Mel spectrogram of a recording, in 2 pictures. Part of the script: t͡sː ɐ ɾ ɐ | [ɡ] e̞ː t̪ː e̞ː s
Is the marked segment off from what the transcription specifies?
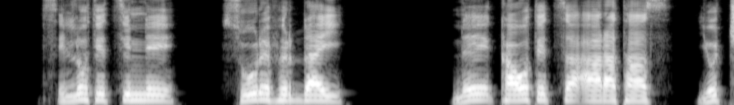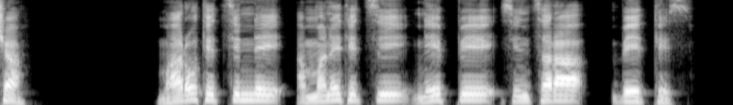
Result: yes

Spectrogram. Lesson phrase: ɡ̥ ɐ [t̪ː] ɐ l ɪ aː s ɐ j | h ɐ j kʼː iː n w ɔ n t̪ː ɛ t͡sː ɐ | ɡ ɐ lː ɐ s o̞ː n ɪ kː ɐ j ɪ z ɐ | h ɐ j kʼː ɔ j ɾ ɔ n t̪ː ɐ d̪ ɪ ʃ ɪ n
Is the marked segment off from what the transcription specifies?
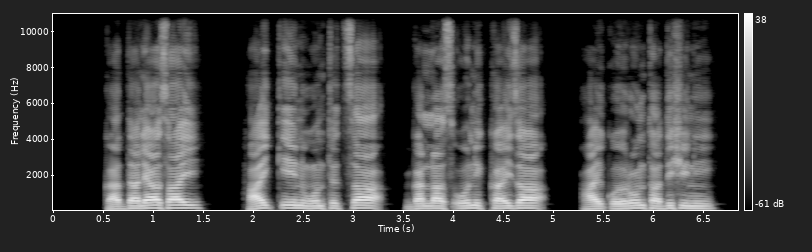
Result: yes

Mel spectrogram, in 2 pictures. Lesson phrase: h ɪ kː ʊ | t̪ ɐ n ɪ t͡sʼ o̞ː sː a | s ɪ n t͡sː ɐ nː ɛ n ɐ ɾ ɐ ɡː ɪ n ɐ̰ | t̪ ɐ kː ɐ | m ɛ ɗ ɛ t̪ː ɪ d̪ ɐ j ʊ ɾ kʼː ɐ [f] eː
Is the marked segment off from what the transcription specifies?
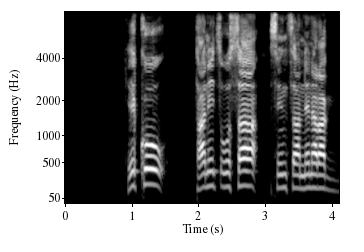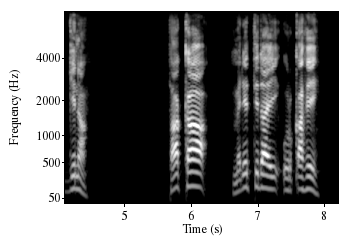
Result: no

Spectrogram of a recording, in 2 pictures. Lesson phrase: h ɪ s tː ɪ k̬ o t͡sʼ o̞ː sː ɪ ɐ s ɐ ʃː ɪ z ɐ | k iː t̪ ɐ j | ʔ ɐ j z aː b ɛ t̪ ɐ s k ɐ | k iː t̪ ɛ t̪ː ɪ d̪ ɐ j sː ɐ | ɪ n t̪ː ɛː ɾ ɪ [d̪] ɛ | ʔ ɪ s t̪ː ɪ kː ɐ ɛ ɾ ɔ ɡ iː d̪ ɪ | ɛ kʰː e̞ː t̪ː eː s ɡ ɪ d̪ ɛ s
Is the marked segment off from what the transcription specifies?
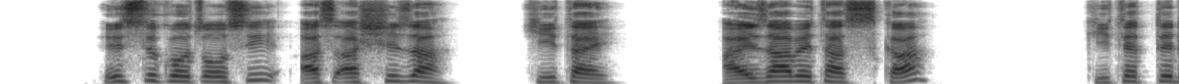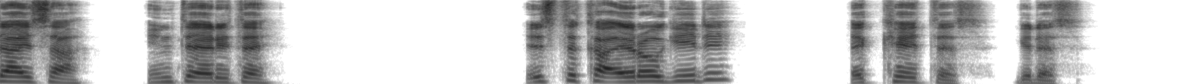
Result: yes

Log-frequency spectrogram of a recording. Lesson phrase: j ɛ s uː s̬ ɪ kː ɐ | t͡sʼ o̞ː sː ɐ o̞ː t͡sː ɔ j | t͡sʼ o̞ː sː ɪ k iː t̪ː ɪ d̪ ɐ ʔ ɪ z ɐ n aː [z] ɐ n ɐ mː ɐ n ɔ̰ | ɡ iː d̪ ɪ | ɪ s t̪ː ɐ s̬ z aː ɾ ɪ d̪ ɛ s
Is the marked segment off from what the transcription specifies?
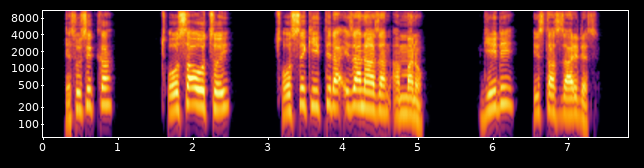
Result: no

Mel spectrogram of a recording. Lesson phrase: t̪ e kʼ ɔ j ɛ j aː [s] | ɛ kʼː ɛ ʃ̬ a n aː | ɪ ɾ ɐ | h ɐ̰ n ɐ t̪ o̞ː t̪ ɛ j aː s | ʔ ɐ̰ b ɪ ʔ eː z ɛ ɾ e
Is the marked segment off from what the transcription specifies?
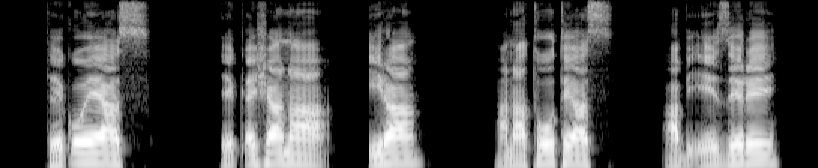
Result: no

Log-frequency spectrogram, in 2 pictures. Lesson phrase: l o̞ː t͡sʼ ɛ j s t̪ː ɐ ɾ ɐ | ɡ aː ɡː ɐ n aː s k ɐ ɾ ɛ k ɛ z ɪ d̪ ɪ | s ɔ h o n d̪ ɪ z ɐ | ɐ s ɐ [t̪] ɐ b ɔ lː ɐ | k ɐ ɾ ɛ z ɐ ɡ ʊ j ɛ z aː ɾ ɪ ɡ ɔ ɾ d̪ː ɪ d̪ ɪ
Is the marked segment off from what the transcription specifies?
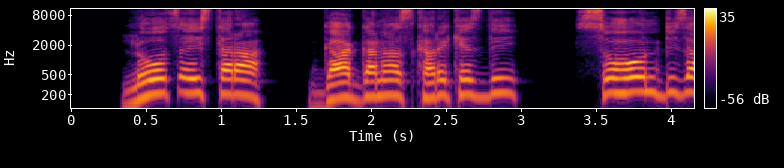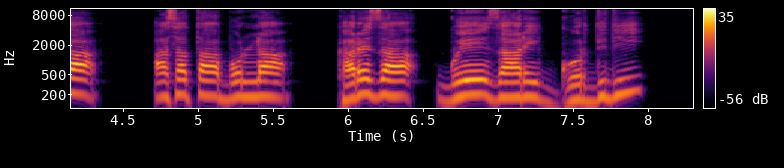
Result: no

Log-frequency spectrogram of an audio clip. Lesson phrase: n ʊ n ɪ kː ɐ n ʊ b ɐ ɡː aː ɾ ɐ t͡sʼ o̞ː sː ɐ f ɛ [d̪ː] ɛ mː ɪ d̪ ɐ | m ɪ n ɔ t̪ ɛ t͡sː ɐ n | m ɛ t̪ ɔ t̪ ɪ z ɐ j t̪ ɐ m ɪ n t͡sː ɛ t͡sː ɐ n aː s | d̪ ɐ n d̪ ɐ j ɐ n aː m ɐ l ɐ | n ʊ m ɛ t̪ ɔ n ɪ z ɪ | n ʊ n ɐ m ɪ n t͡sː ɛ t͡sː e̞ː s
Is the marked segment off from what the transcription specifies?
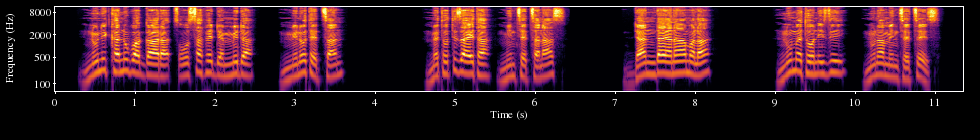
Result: yes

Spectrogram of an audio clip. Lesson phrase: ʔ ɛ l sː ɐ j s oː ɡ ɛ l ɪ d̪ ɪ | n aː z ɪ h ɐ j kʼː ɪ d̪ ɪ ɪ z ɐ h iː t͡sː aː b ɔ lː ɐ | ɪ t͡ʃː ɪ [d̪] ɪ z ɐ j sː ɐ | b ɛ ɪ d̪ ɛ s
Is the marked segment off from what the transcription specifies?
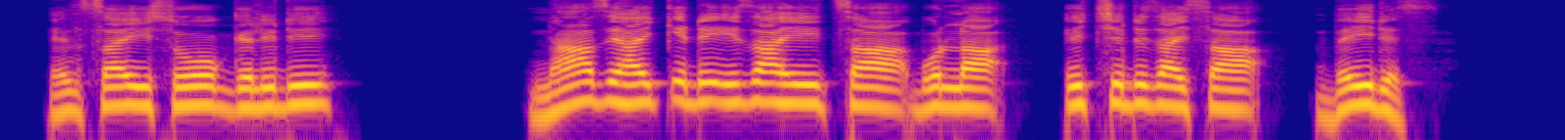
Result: no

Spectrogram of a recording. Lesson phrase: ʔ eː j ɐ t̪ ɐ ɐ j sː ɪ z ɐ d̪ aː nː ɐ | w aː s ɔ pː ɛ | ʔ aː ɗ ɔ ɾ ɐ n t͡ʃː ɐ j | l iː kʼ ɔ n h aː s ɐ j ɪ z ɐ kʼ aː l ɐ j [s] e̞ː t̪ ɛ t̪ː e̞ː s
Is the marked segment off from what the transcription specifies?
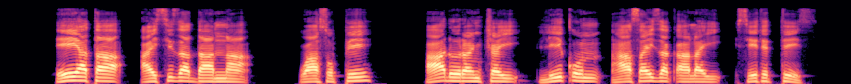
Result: no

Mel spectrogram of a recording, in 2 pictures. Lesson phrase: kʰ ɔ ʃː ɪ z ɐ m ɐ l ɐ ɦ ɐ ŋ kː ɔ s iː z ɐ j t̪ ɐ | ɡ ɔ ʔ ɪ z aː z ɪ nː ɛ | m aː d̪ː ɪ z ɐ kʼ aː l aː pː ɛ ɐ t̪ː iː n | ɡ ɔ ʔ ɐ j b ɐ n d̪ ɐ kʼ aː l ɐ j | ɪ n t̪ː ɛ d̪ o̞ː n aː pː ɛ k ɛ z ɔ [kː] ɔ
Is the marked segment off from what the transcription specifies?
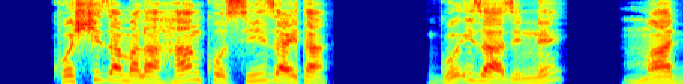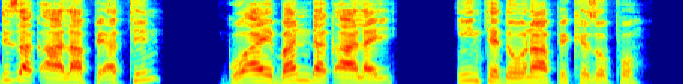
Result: yes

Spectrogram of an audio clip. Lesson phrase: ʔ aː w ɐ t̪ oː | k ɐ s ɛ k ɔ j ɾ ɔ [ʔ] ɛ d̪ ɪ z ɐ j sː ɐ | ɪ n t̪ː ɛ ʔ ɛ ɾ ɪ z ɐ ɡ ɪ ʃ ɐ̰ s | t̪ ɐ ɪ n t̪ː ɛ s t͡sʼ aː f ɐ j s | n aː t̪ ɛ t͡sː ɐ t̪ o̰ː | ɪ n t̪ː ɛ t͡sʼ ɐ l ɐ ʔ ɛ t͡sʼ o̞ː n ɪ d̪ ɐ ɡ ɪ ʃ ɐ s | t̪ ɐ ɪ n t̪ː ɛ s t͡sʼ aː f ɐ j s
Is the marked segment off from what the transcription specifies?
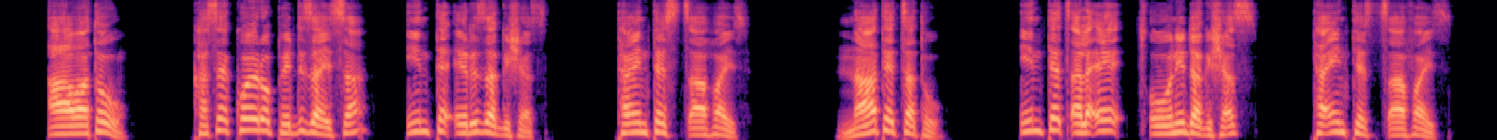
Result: yes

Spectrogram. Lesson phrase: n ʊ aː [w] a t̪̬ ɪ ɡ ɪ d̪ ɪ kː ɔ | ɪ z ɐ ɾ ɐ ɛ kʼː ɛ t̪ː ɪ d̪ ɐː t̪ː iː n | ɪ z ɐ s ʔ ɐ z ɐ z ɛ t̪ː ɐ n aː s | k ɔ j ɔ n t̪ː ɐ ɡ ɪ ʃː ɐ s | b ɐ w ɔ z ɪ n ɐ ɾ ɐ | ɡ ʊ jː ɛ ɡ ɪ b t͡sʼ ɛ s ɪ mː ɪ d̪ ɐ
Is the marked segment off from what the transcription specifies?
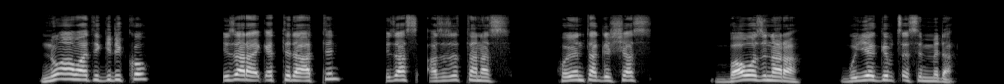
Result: no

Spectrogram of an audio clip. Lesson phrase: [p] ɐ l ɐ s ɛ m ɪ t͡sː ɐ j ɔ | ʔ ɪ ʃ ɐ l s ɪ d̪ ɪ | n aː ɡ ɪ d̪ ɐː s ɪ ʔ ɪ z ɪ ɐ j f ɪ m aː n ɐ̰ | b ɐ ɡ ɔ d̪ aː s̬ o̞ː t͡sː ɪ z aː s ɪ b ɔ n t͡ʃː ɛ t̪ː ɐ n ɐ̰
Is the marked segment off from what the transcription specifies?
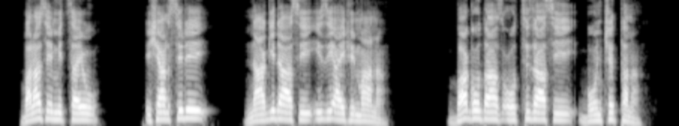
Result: yes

